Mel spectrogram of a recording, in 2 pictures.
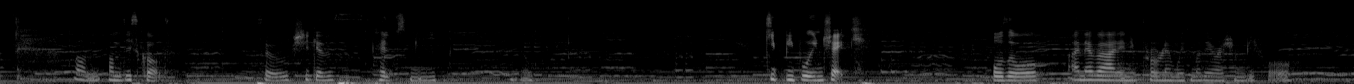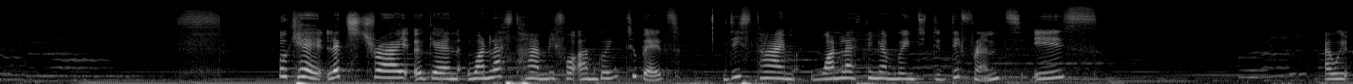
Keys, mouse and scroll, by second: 0.4-2.0 middle drag, 9.4 g, 13.3 middle click, 13.7 middle click, 13.9 middle click, 14.5 middle click, 14.6 middle click, 15.1 middle click, 16.1 middle click, 16.7 a, 17.4 a, 20.8 Tab, 24.5 click.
